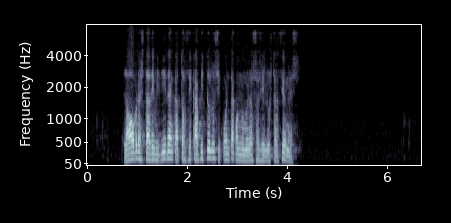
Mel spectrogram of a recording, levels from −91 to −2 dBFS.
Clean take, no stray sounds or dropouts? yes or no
yes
